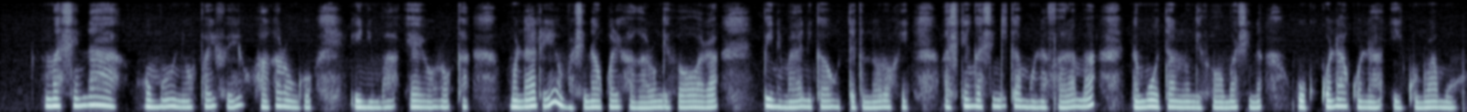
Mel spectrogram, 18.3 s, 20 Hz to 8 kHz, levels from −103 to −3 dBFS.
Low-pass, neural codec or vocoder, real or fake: 7.2 kHz; none; real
